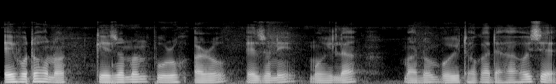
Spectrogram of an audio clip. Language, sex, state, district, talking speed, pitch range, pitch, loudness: Assamese, male, Assam, Kamrup Metropolitan, 130 wpm, 100-115 Hz, 105 Hz, -18 LUFS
